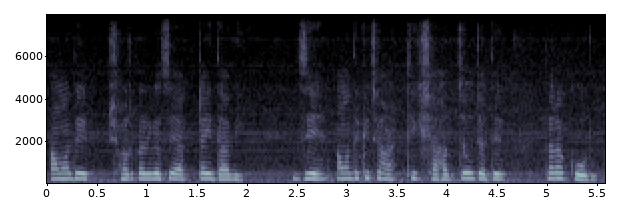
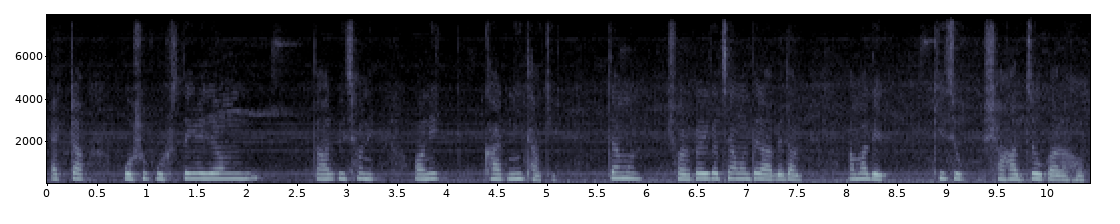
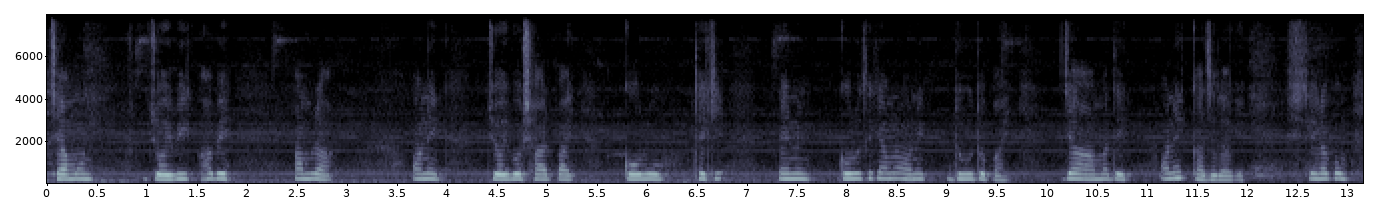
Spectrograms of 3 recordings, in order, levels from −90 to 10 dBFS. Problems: constant background noise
